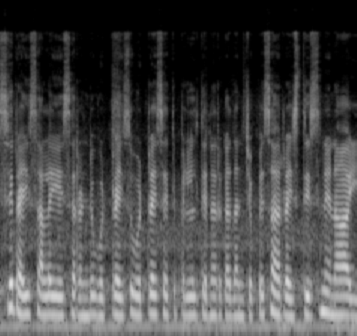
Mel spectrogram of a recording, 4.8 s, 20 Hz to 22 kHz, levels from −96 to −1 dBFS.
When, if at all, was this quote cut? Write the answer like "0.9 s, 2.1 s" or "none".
none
